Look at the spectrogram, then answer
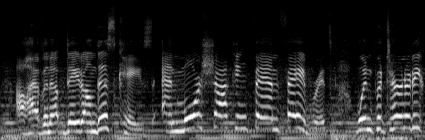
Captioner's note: none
